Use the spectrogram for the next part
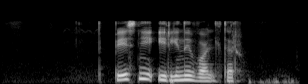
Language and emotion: Russian, neutral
